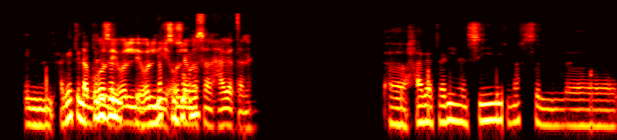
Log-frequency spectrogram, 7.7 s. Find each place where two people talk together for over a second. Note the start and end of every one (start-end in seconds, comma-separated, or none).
1.0-2.5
